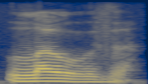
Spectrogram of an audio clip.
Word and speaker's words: loathe: For pronunciation, it's just the one syllable, but make sure you're using that voice TH at the end. Loathe.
